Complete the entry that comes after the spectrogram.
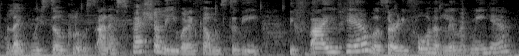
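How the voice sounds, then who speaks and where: A woman with a Trinidadian accent speaks in an animated tone with lively intonation at a moderate pace and a medium pitch. Music plays in the background, and the room adds an audible echo. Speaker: vlogger. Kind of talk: casual vlog monologue. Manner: loud.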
